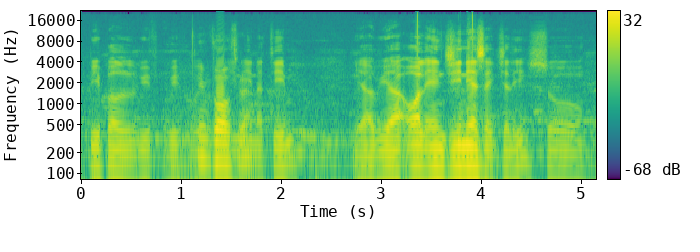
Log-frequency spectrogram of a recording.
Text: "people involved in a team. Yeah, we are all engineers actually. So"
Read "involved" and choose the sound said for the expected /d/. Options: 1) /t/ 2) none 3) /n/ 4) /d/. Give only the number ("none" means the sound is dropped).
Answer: 2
